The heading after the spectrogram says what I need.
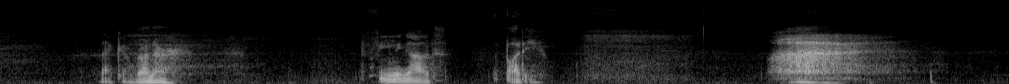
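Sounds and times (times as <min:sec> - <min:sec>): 
speech: 0:01.0 - 0:01.9, 0:03.8 - 0:05.5
slow deep breath during a guided morning breathing session: 0:01.7 - 0:03.5, 0:05.8 - 0:10.0.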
